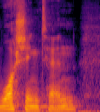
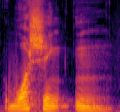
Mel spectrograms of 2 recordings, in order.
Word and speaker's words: Washington: So, they just assume, well, this is how we pronounce it in German. This is going to be understandable in English as well. But this is Lon Washington. That's their German pronunciation rules. They're not English pronunciation rules.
